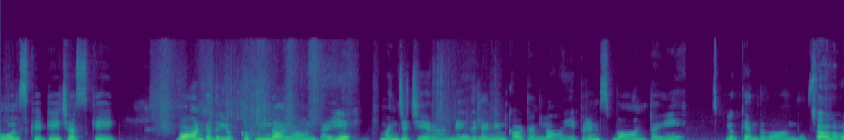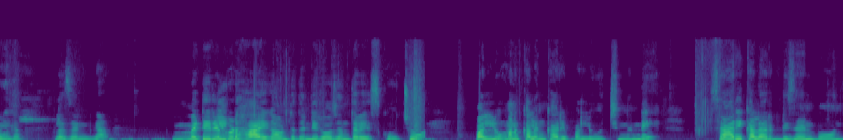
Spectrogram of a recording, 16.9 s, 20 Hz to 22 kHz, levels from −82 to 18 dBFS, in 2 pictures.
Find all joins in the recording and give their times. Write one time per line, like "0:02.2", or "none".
0:03.8
0:12.7
0:15.3

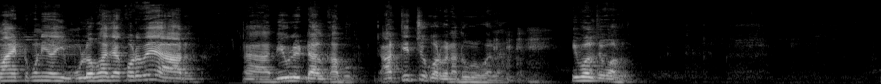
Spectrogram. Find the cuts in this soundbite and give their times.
none

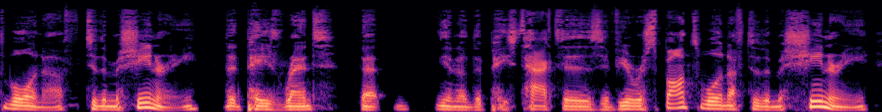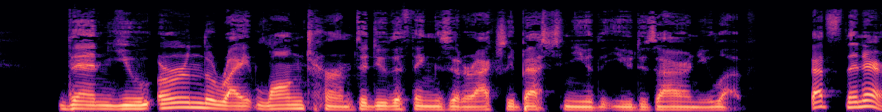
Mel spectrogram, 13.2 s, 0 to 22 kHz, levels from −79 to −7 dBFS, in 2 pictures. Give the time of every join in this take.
0:01.7

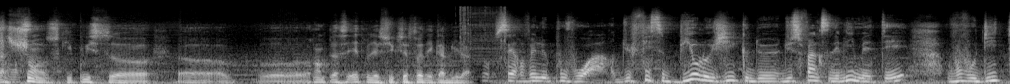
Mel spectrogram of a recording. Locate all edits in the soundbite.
0:04.9

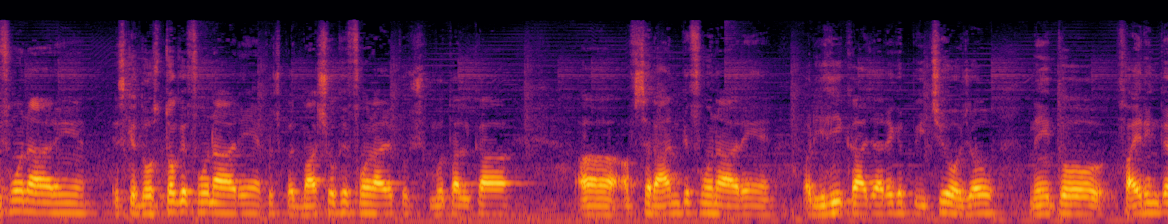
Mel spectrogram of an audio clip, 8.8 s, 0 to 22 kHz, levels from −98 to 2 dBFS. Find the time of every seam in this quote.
none

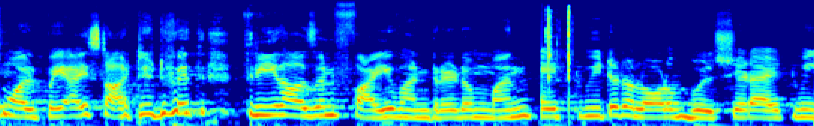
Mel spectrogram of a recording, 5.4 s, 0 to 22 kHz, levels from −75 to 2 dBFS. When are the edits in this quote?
0:03.6

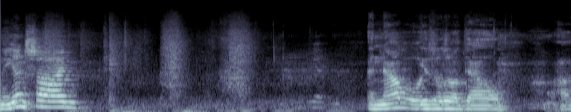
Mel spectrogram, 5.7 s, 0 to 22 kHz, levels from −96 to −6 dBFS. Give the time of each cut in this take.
0:04.2

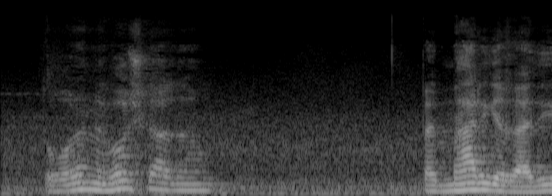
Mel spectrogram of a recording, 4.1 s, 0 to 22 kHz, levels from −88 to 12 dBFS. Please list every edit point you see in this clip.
0:01.9

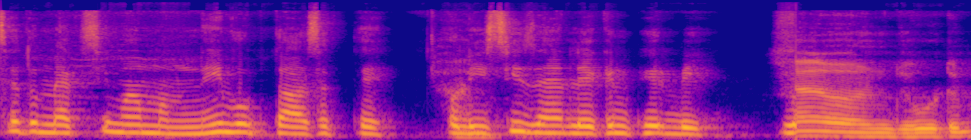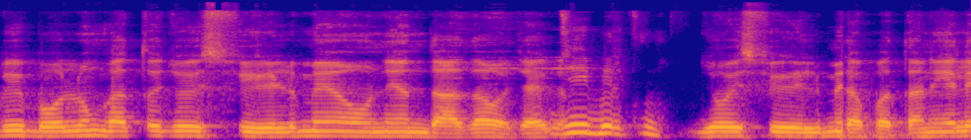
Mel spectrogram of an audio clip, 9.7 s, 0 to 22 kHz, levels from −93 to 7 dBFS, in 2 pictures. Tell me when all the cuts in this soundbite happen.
0:04.0

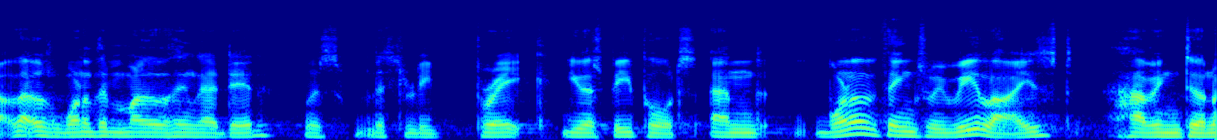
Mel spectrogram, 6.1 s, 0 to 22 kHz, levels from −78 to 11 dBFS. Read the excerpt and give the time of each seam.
0:01.7
0:02.8

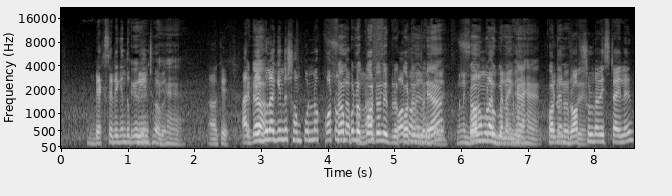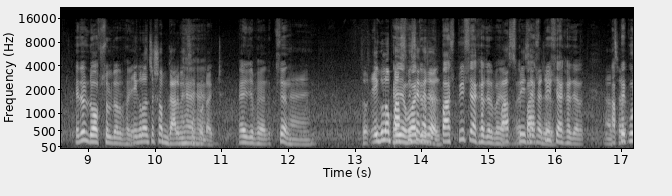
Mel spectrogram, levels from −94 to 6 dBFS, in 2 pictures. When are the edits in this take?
none

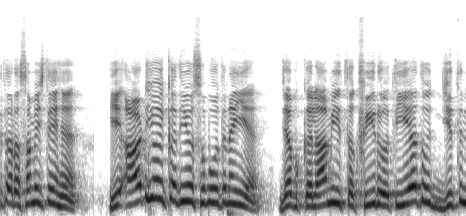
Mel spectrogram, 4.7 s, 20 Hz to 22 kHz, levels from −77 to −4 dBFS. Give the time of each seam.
0:00.9
0:02.7

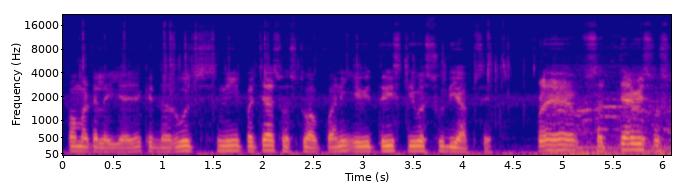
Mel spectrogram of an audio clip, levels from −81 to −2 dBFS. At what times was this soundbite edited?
0:04.7

